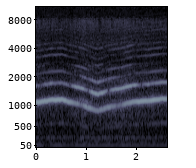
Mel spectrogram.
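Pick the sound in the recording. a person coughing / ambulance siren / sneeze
ambulance siren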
